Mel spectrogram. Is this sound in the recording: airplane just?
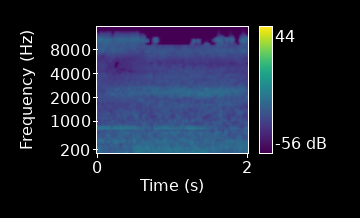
yes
